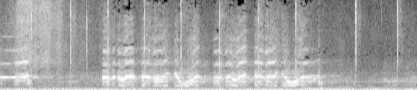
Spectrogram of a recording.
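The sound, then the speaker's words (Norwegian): Sharp whip lashes crack out several times at uneven intervals, each a quick slap-like snap, striking a Saudi blogger's back and thighs in a flogging, over a steady murmur of a crowd with voices talking in the background. “Dette er lyden av piskeslagene mot Raif Badawis rygg og lår.”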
